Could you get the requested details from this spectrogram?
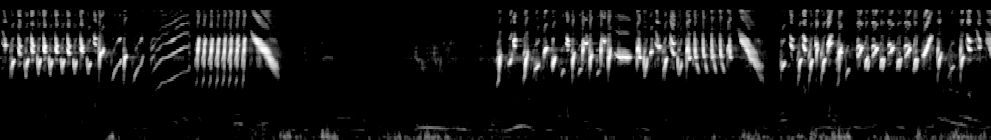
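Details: European goldfinch, Sicilian 'antico' song: high, fast twittering and buzzy trills, a quieter stretch of soft low notes in the middle, then the lively tinkling song resumes.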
